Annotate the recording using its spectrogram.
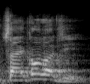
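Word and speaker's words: psychology: साइकोलॉजी, साय है ना, साय यानी एस, तो स्पेलिंग क्या होता है? पी ना, पी एस। अरे तो फिर क्यों बोलना नहीं है पी?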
